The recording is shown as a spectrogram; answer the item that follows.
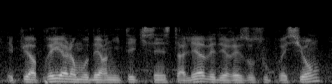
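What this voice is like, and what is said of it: Regional French accent. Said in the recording (French): “quand on entend cet accent”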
